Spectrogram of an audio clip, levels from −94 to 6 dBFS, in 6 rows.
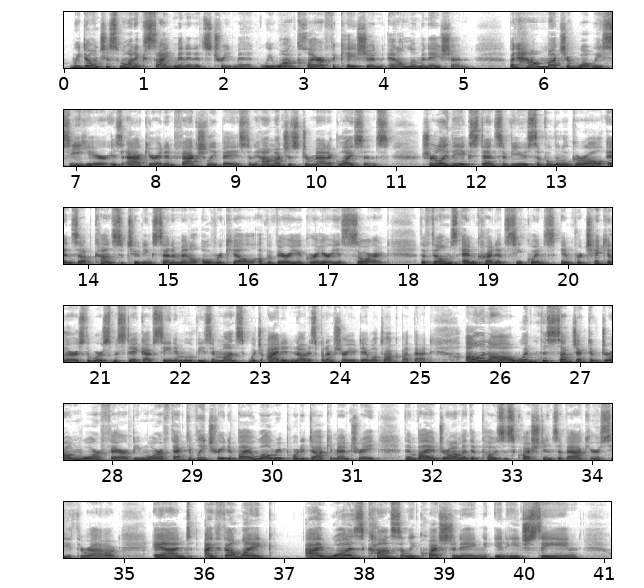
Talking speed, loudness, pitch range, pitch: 170 wpm, -24 LUFS, 185-230 Hz, 205 Hz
